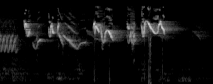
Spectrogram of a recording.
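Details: Short burst of grey singer song from a bird kept around four months: a few quick high whistled and buzzy notes tumbling together, ending in a fading slur, then silence.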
